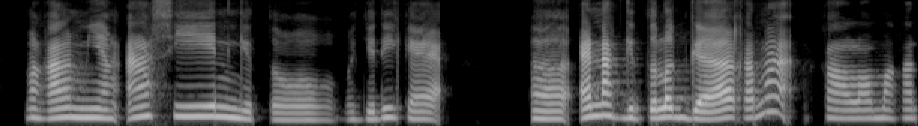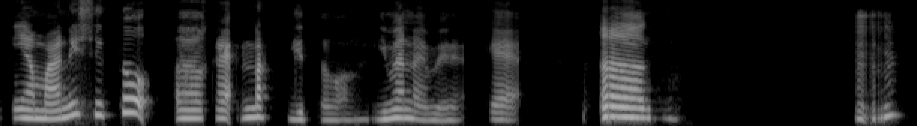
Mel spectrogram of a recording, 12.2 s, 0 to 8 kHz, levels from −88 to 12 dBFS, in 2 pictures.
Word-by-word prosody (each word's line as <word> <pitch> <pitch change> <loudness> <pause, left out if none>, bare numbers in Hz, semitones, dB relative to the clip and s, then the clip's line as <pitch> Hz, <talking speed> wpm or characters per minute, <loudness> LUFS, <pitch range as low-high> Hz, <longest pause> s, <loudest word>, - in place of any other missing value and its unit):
makanan 215 +1 +3
mie 215 0 +3
yang - - -20
asin 245 -1 +3
gitu. 160 -4 -4 0.2
Jadi 175 +6 -3
kayak, 180 -3 -1 0.6
eee, 185 -1 +2
enak 255 +5 +7
gitu, 205 0 +1
lega, 205 -2 +6
karena 220 +12 0 0.2
kalau 200 -1 -1
makan 205 0 -4
mie 210 - -9
yang 195 - -4
manis 235 +12 -4
itu, 275 +4 -7 0.3
eee, 195 0 -5
kayak 200 -1 -7
enek 235 +1 -4 0.2
gitu. 170 -1 -15 0.3
Gimana 180 0 -7
bilangnya, 150 +1 -16 0.2
kayak, 165 -2 -13 0.5
eee 235 -2 +2 1.5
Mhm. 195 +7 -11
205 Hz, 130 wpm, -23 LUFS, 180-225 Hz, 1.5 s, enak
